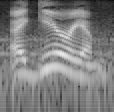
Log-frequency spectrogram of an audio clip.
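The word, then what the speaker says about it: Igeyorhm: It's spelled I-G-E-Y-O-R-H-M. Igerium.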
